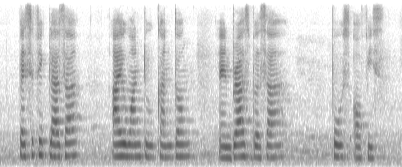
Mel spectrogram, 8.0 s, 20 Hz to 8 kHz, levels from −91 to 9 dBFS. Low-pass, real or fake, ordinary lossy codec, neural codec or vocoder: 7.2 kHz; real; none; none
